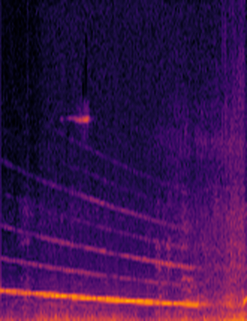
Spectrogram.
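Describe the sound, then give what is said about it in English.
An ambulance siren wails loudly in a long, slowly falling tone, then starts a new rising note near the end, over a rumble of traffic and crowd noise, as the ambulance transports a protester injured in clashes at the Gaza border. “An ambulance transports one of the dozens of protesters injured in Friday's clashes at the Gaza border.”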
